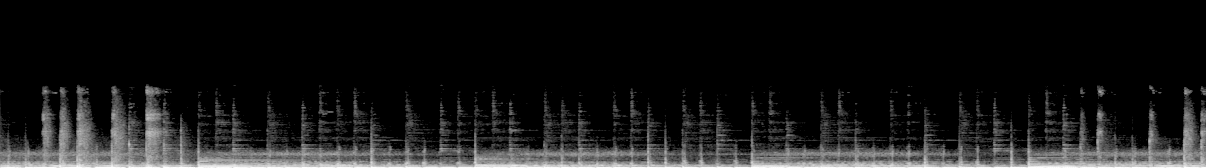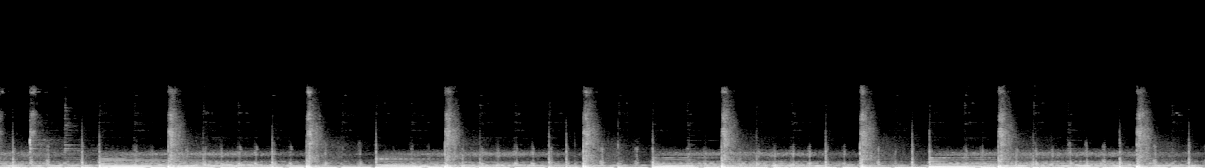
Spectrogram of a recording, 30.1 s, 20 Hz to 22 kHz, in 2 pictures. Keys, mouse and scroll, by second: 0.2 click, 0.6 click, 2.0 click, 2.2 shift+click, 5.3 Return, 7.3 click, 8.7 click, 9.0 click, 9.3 click, 10.2 Return, 11.1 ctrl+z, 11.5 click, 11.6 ctrl+z, 11.6 Return, 11.8 click, 13.5 click, 14.2 Return, 15.3 ctrl+z, 16.5 click, 16.8 click, 17.9 click, 19.7 shift+click, 20.4 click, 21.4 click, 22.3 click, 23.5 click, 25.4 click, 26.1 Return, 27.0 click, 27.9 BackSpace, 29.0 click, 29.4 click.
